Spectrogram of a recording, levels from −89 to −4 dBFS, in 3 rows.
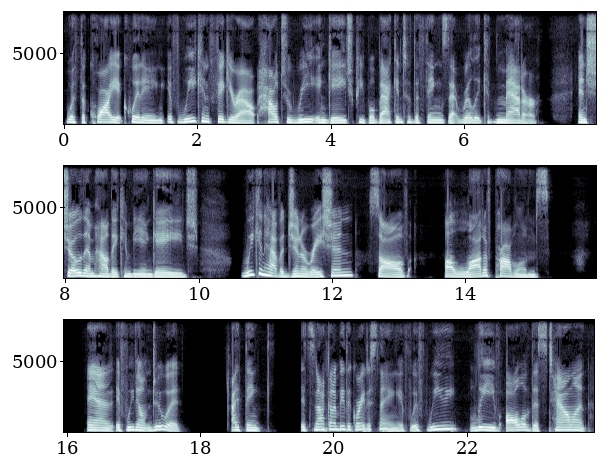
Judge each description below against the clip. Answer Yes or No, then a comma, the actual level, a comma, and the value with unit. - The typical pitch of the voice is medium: Yes, medium, 170 Hz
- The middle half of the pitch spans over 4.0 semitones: No, average, 3.3 semitones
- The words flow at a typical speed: Yes, average, 160 wpm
